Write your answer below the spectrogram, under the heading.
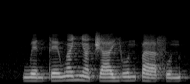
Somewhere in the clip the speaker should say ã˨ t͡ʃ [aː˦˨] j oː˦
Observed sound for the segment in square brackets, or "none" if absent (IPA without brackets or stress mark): aː˦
